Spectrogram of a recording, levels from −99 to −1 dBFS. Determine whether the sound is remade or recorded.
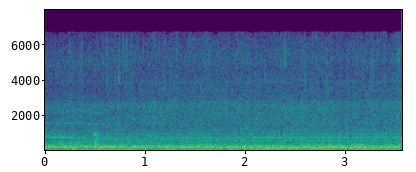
recorded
